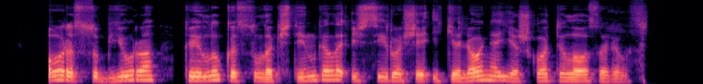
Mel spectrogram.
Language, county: Lithuanian, Vilnius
